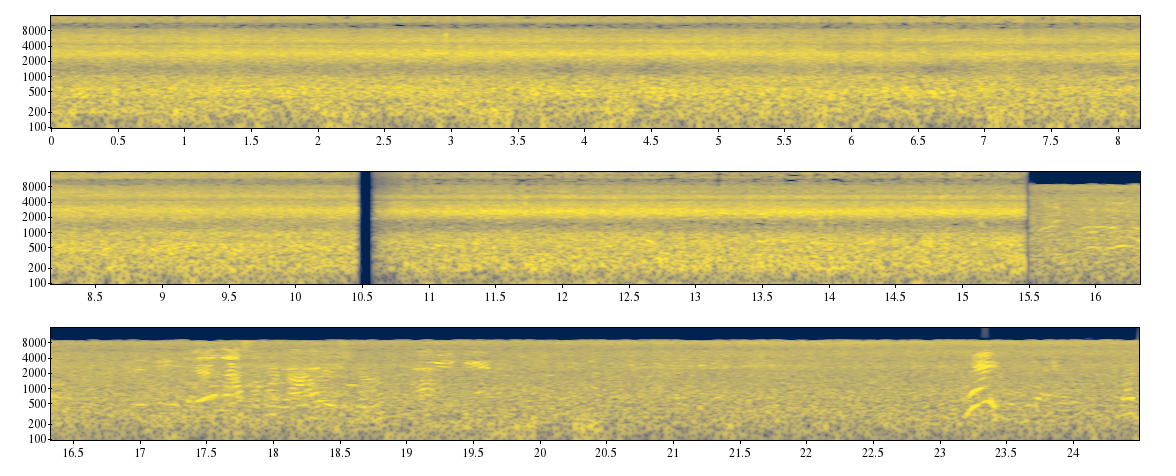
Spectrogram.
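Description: Floodwater rushes and roars loudly past.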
